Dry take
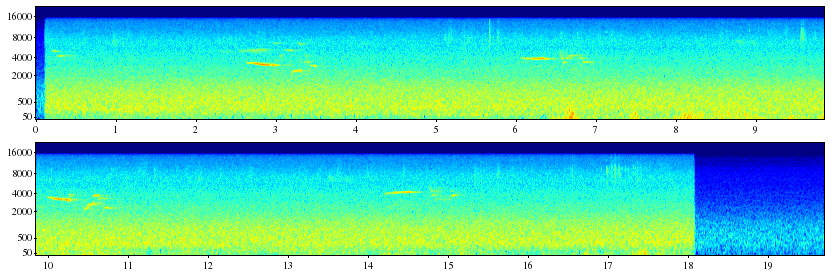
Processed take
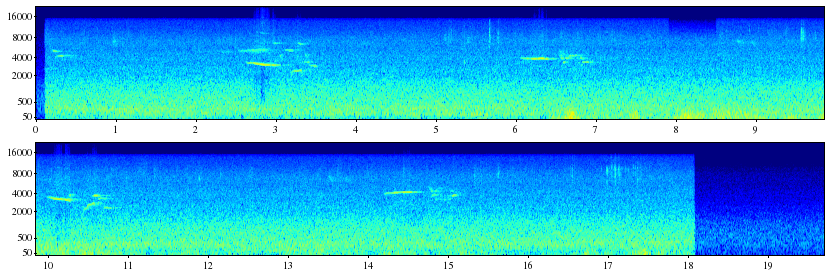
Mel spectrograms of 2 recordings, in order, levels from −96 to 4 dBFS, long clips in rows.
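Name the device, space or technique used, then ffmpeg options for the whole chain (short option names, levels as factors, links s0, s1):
one-band saturation: -filter_complex "[0:a]acrossover=split=260|3500[s0][s1][s2];[s1]asoftclip=type=tanh:threshold=0.0211[s3];[s0][s3][s2]amix=inputs=3:normalize=0,asettb=1/sr,asplit=3[s4][s5][s6];[s4]atrim=end=7.904[s7];[s5]atrim=start=7.9:end=8.5,asetpts=PTS-STARTPTS,afade=t=in:d=0.004:c=qsin,afade=t=out:st=0.596:d=0.004:c=qsin,lowpass=9200[s8];[s6]atrim=start=8.496[s9];[s7][s8]acrossfade=d=0.004:c1=hsin:c2=qsin[s10];[s10][s9]acrossfade=d=0.004:c1=qsin:c2=hsin,volume=0.376"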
